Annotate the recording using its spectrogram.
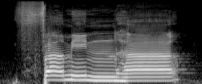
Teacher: نون ساکن کا اظہار ہوگا، نون ساکن کو ظاہر کر کے بغیر گنہ کے جلد پڑھیں گے۔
